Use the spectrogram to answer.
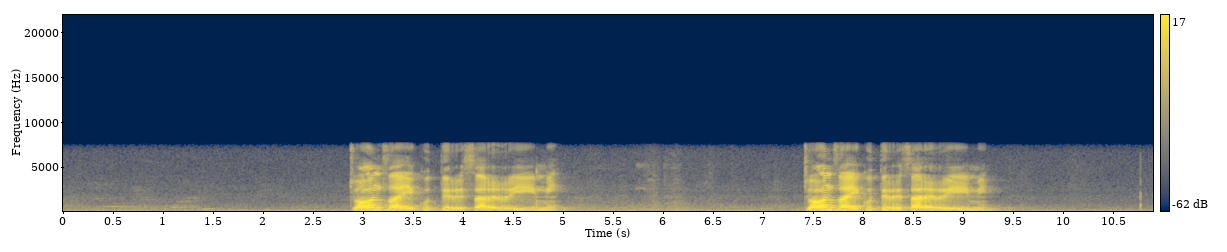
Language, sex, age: Tsonga, male, 20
